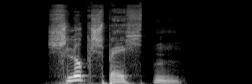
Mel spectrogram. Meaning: dative plural of Schluckspecht
- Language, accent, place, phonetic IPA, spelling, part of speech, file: German, Germany, Berlin, [ˈʃlʊkˌʃpɛçtn̩], Schluckspechten, noun, De-Schluckspechten.ogg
